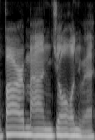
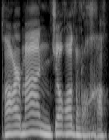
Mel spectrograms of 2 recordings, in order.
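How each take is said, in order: First: Genre is pronounced the plain English way. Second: Genre is pronounced with a French accent.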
